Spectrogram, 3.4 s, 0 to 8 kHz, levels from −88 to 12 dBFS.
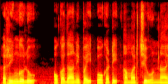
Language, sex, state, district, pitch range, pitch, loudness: Telugu, male, Telangana, Komaram Bheem, 110-120 Hz, 115 Hz, -14 LUFS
